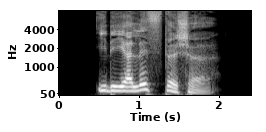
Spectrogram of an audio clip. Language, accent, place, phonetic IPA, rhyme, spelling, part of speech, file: German, Germany, Berlin, [ideaˈlɪstɪʃə], -ɪstɪʃə, idealistische, adjective, De-idealistische.ogg
- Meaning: inflection of idealistisch: 1. strong/mixed nominative/accusative feminine singular 2. strong nominative/accusative plural 3. weak nominative all-gender singular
